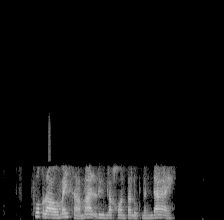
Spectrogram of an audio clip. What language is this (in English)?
Thai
